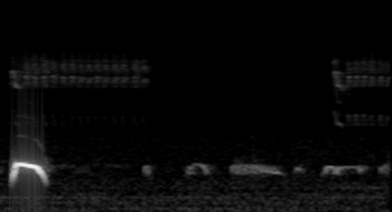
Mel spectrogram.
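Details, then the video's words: Spotted dove in the 'giọng đồng pha thúc bổi' style gives one strong arched coo, followed by soft, low repeated notes. Faint high chirps from other birds are heard at the start and end. "tieng chim cu gáy giọng đồng pha thúc bổi"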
